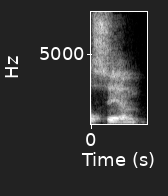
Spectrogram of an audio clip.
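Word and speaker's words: CIM: The M&A process, you just described a full SIM, confidential information memorandum, which for the life of me, I don't know why that's a soft C to come up with a SIM, but that's what it is.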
